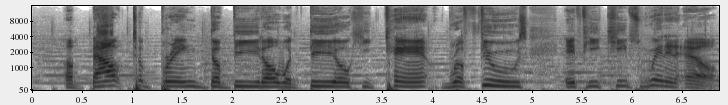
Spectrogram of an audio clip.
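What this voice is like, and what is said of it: Put-on Jersey accent. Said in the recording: “that's my Jersey accent.”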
